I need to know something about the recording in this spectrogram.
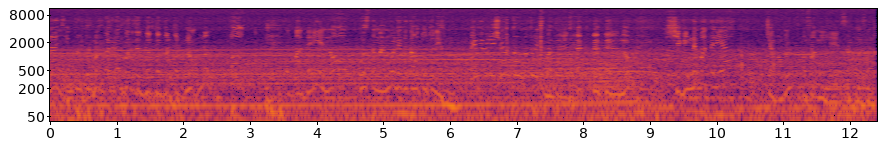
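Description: Steady low rumble of a car driving, heard from inside the cabin, with indistinct talking over it.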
